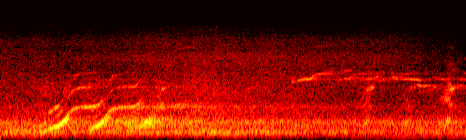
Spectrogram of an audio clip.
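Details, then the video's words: Humpback whales singing: a run of rising swoops climbing into long, wavering tonal notes, then thinner high whistles that glide and fade against a constant hissing background. "Sounds and Songs Of The Humpback Whales"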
